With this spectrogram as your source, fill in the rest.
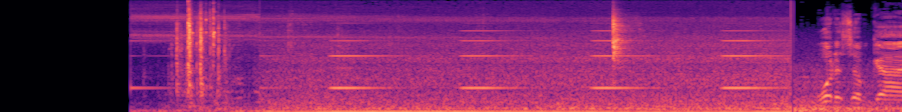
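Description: A car warning chime beeps at an even pace.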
